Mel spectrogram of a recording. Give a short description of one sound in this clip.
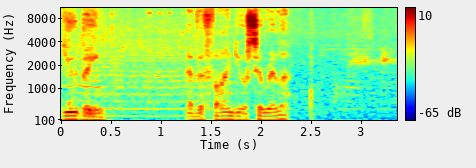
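A man speaks calmly in a low, deep voice close by.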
